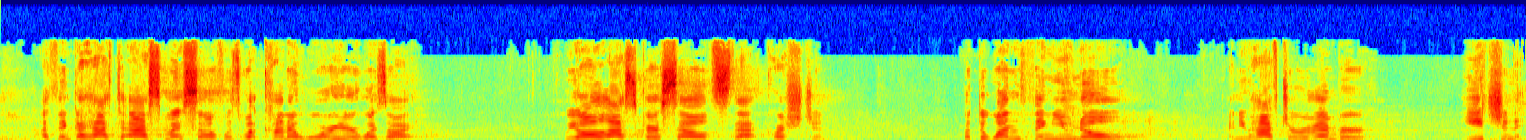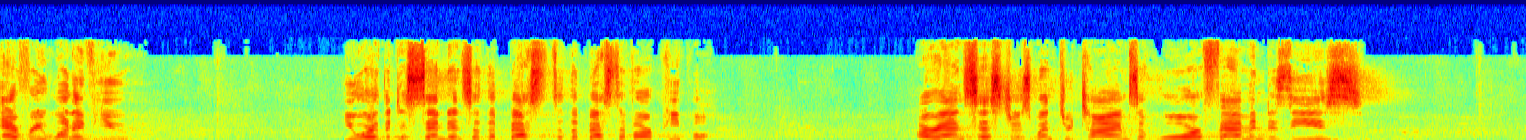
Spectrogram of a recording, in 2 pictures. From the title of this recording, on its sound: Recordings from the 2022 Siksika Health Fair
